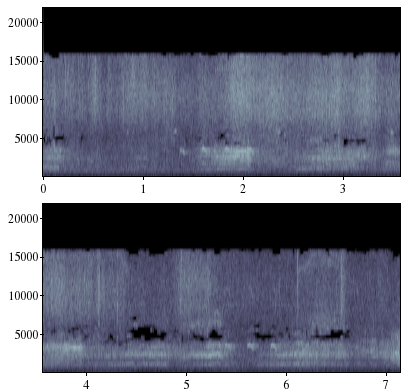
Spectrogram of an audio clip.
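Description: Birds calling, with short chirping calls repeating every second or so.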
